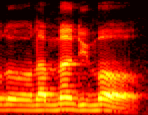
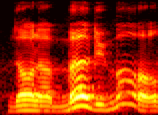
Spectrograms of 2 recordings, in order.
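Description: First: Said in the usual way. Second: Slow, louder question with MAIN leaping up; startled, incredulous question stressing MAIN; shocked echo. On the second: A narrator's reading. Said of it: "Patrice avait sursauté comme au choc".

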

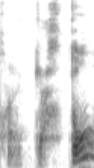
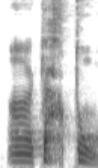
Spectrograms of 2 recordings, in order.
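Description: First: High, rising question; questioning echo. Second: Raised, excited announcement; exclaiming. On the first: Countess repeating the news, asking in surprise. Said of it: "répéta la comtesse". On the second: Chon at the window, exclaiming. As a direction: call out the discovery. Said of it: "s'écria-t-elle". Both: A narrator's reading.

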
